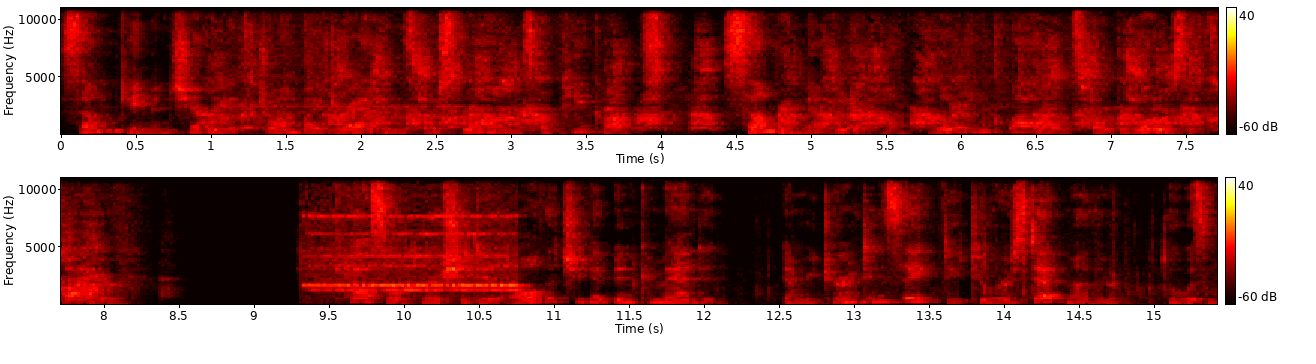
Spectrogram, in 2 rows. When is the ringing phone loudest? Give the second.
10 s.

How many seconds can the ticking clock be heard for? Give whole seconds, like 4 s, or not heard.
not heard.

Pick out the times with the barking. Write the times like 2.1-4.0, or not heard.
0.9-8.4.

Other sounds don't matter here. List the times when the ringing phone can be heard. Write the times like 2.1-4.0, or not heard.
1.2-3.1, 9.2-10.8.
